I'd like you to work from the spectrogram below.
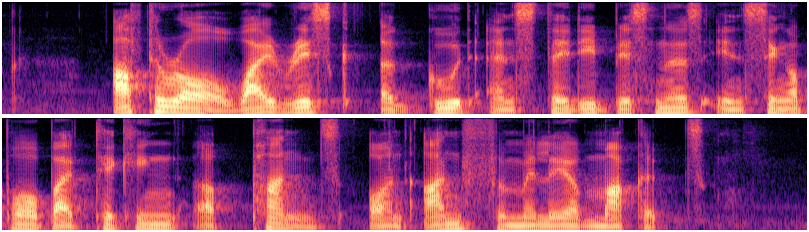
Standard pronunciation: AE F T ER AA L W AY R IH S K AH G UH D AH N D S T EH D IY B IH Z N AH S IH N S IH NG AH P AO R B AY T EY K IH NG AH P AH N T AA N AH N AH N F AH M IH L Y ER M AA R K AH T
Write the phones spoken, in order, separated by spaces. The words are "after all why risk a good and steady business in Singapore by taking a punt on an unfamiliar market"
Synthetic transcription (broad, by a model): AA F T ER AA L W AY R IH S K AH G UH D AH N S T EH D IY B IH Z N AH S IH N S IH NG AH P AO B AY T EY K IH NG AH P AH N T AA N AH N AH N F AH M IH L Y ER M AA K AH T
